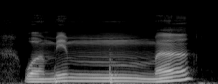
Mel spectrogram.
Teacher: ini dengung, ya, dua ketukan seperti biasa. Wa mimma, ketukan ketiga lepas.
